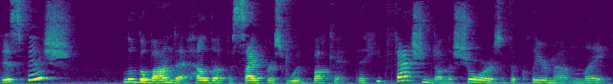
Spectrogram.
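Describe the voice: Text read aloud plainly.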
